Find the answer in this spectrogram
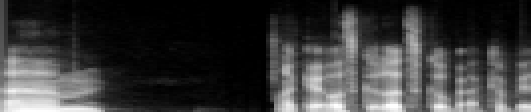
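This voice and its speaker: A man with a non-native accent. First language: not English. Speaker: gaming commentator. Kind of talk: video commentary. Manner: halting; animated.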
